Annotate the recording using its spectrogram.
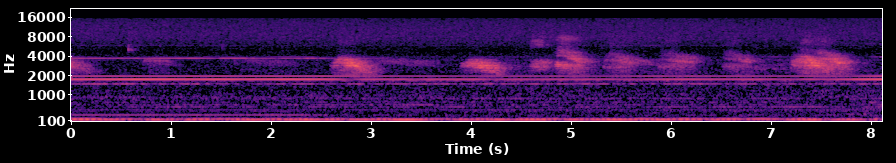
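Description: Ambient background music: a steady low drone under sustained high tones, with short soft high notes that come more often from about three seconds in.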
